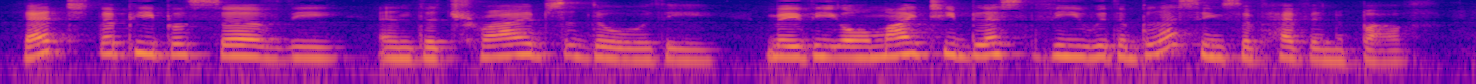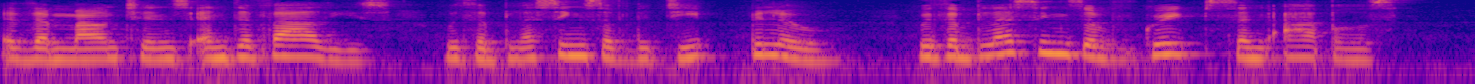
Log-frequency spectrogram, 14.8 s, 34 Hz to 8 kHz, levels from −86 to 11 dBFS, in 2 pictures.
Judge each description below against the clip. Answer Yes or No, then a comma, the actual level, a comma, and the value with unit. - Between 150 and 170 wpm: Yes, average, 165 wpm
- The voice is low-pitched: No, high, 195 Hz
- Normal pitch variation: Yes, average, 3.6 semitones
